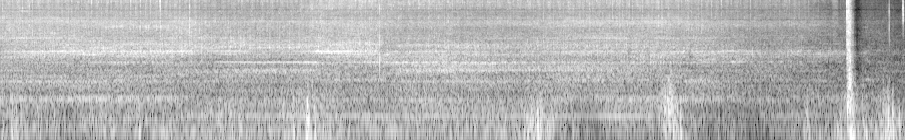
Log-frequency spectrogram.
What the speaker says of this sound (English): You can see that the engine idles dead smooth.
